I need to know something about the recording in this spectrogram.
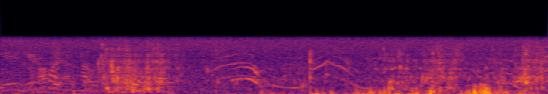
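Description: Water splashes as a horse wades.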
